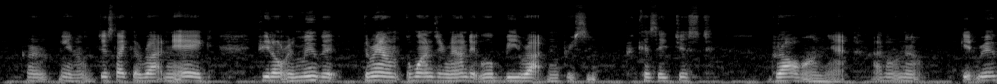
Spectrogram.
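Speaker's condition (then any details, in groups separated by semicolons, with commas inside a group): No condition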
